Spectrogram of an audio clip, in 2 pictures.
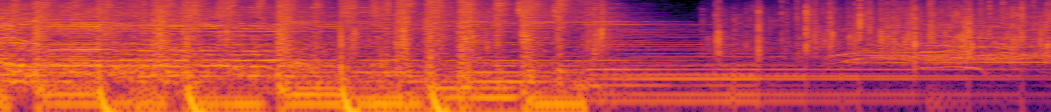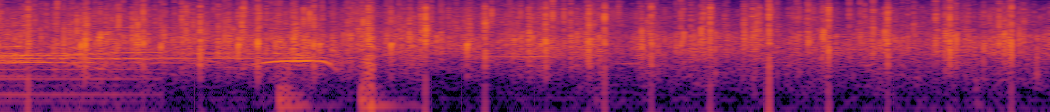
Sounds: music

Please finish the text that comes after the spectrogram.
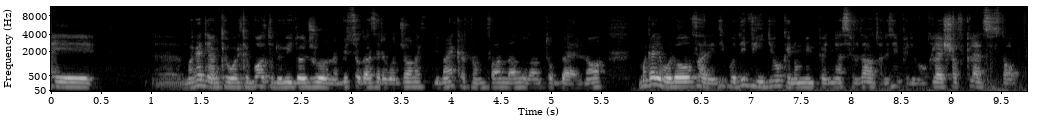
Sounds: speech

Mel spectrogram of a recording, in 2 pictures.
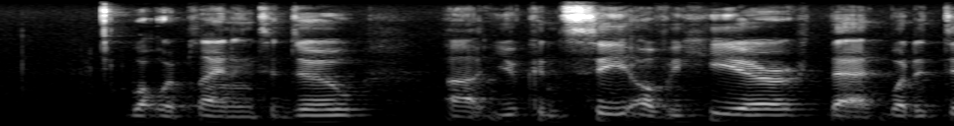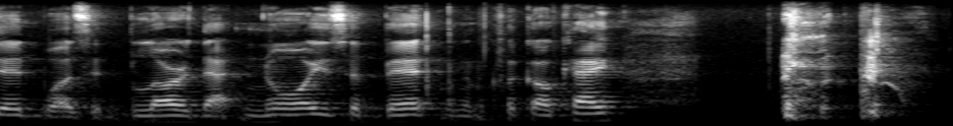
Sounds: speech
throat clearing

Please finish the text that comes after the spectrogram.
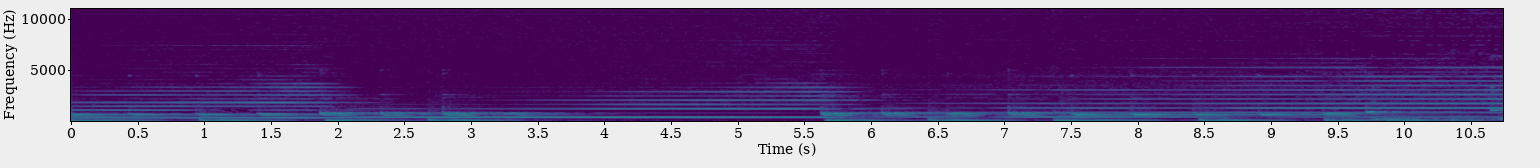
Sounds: music

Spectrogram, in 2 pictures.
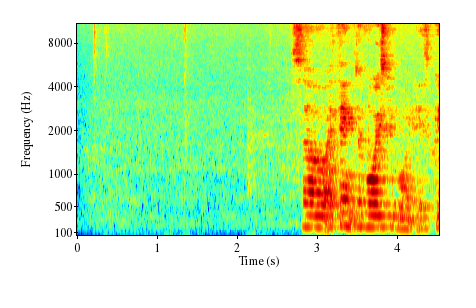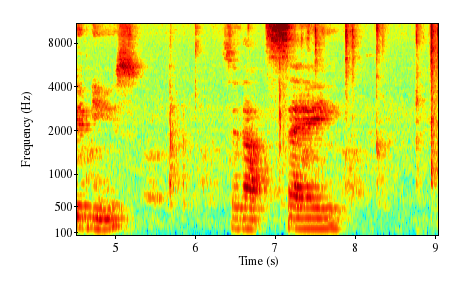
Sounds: speech

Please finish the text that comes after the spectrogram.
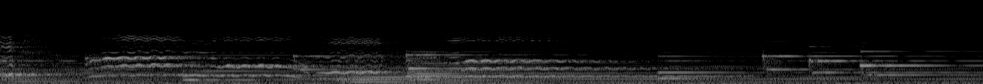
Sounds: musical instrument
piano

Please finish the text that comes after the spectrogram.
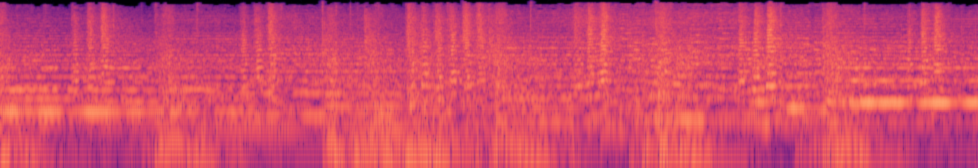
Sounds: theme music
music

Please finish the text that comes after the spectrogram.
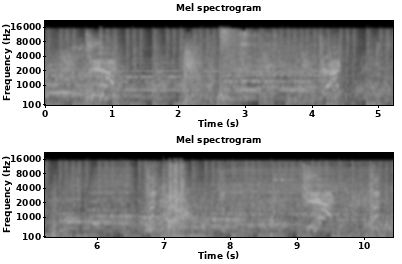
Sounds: music
video game music

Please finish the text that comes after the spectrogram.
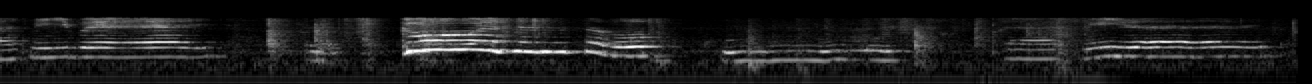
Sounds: child singing

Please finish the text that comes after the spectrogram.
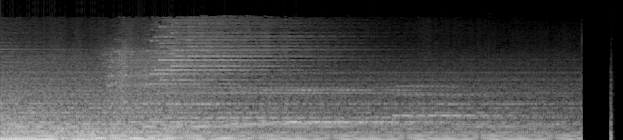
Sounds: music

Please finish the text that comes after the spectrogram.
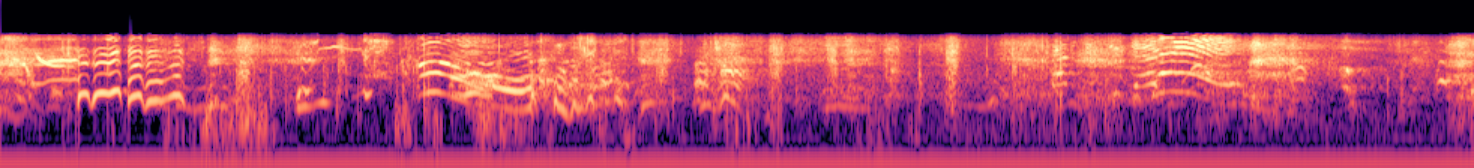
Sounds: speech

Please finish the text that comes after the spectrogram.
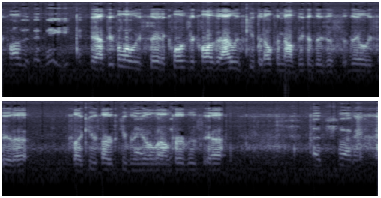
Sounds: speech

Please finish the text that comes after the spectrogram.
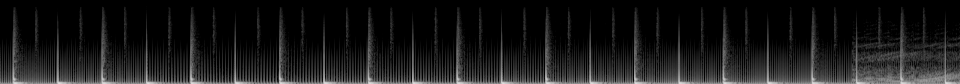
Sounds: sound effect

